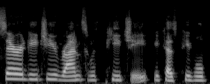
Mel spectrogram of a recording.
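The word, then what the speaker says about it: Sarah Dietschy: her videos she always says hey guys it's sarahi ryms with pachy because people mispronounce her last name all the time and because sarahi rhms with pachy is kind of her opening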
